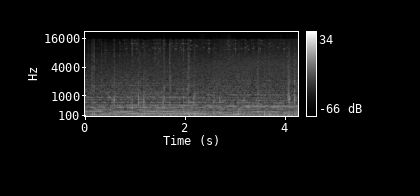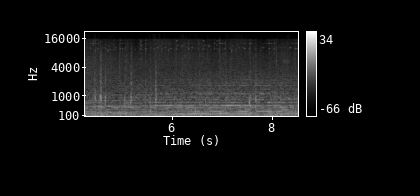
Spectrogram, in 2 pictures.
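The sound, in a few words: horse Roach galloping hooves in Witcher 3 video game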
